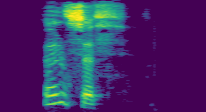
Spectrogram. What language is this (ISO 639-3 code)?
kab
